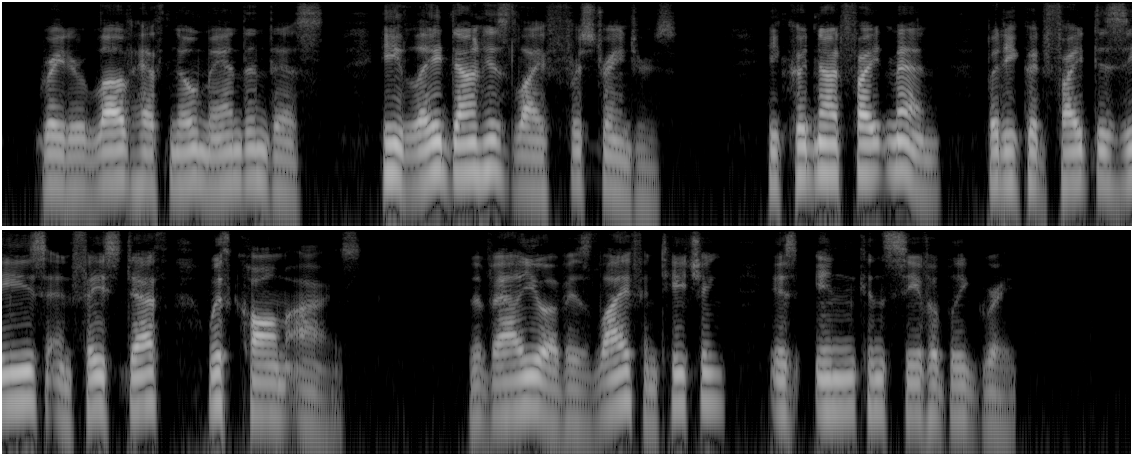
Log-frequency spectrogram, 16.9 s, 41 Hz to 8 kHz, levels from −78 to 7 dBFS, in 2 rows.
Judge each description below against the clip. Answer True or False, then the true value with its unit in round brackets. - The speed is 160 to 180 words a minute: False (150 wpm)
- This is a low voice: True (115 Hz)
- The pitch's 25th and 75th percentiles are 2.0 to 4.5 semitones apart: True (3.5 semitones)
